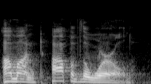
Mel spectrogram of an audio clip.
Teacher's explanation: when I use the unaspirated T sound it sounds a little weirder sounds like maybe a non-native pronunciation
